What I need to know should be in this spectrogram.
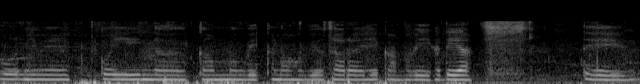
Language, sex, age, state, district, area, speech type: Punjabi, female, 30-45, Punjab, Mansa, urban, spontaneous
